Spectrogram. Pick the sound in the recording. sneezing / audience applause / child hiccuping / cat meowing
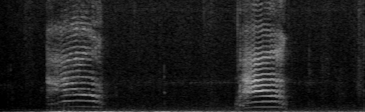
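cat meowing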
